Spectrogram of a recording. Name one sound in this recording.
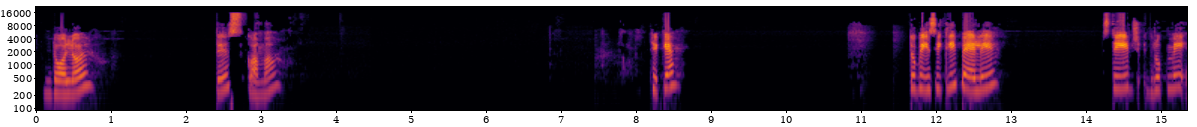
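A young woman speaks calmly into a microphone, in short phrases with pauses.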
